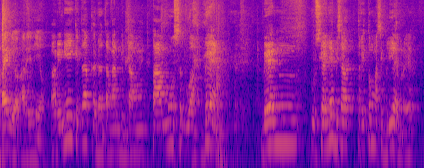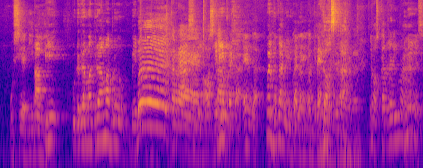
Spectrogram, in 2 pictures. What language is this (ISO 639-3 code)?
ind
